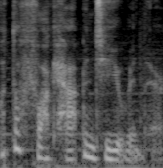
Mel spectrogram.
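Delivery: hushed quiet voice. In a role-play, the speaker asks a group member this so outsiders can't hear, hushed. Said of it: "in like a sort of a hushed tone".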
